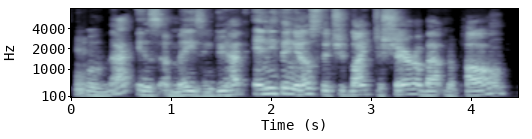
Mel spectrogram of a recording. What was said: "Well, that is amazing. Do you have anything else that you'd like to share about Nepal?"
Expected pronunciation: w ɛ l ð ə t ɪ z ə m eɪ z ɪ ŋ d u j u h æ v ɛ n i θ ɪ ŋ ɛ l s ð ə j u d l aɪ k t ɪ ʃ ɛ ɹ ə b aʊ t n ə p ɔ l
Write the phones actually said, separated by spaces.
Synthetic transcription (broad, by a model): w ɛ l ð ə t ɪ z ə m eɪ z ɪ ŋ d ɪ j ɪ v ɛ n i θ ɪ ŋ ɛ l s ð ə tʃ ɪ d l aɪ k t ɪ ʃ ɛ ɹ ə b aʊ t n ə p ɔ l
